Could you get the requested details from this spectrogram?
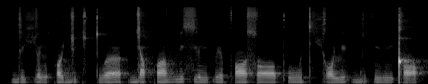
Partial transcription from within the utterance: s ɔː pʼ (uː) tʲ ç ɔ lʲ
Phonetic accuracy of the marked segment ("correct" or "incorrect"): correct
